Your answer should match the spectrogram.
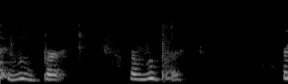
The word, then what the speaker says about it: Rupert: I don't pronounce the T, which is odd because Rupert is the French version of Robert. You'd think, and you notice I'm pronouncing Robert, I pronounce the T, but not.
